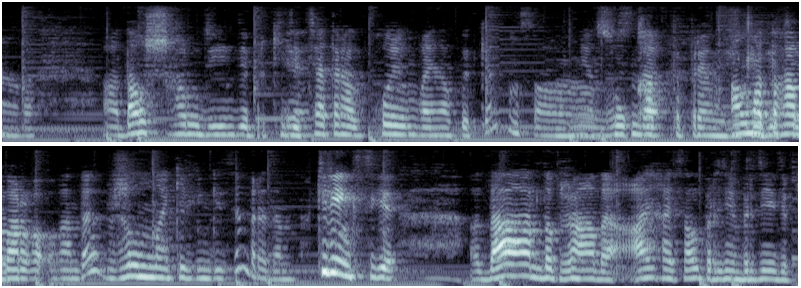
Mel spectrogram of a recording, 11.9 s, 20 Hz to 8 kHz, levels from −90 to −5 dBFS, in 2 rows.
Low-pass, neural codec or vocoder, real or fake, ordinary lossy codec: 7.2 kHz; none; real; AAC, 48 kbps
